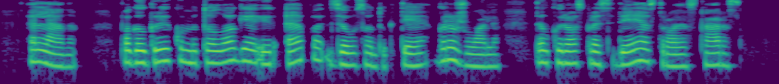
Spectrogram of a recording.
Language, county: Lithuanian, Kaunas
